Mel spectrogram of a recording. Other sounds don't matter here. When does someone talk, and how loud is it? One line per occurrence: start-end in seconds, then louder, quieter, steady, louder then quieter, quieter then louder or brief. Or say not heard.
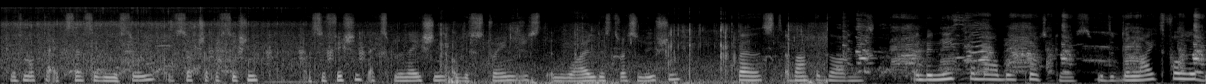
0.1-12.0 steady.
